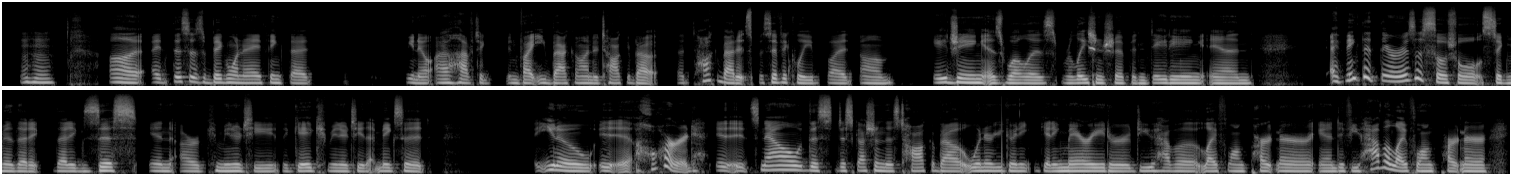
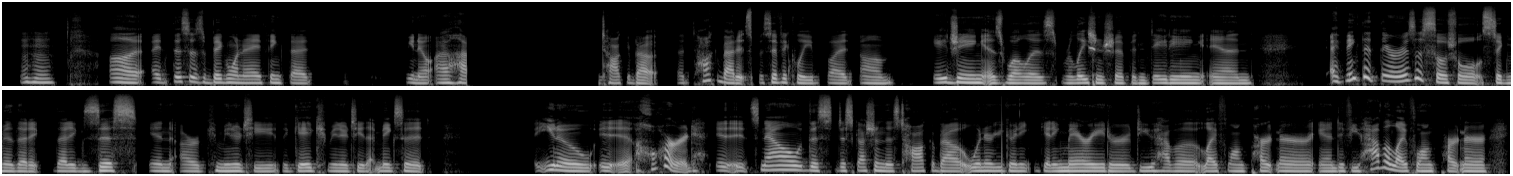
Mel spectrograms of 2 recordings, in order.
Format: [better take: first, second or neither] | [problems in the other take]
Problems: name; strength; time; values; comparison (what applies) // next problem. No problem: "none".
first | audio cutting out; at 4.5 s for 1.5 s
